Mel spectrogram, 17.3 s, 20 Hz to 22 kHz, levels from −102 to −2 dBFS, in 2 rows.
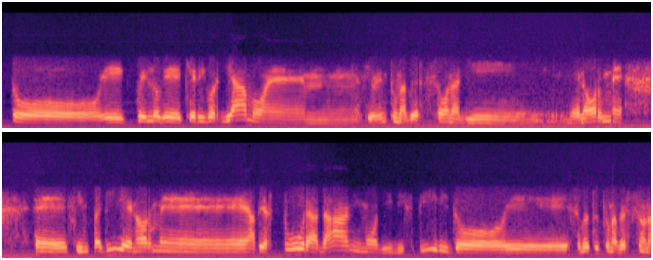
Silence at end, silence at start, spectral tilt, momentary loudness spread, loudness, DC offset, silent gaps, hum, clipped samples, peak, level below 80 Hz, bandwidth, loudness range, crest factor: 0 s; 0.15 s; -7 dB/octave; 10 LU; -23 LUFS; under 0.1%; none; 50 Hz at -50 dBFS; under 0.1%; -10 dBFS; -50 dBFS; 12 kHz; 4 LU; 12 dB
